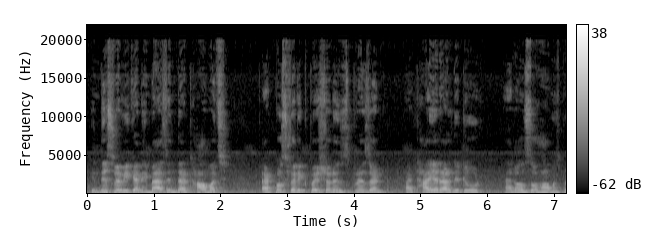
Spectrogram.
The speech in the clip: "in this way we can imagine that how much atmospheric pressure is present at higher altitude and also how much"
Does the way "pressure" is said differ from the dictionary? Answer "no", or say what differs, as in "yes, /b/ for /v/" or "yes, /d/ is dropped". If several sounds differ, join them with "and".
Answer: no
